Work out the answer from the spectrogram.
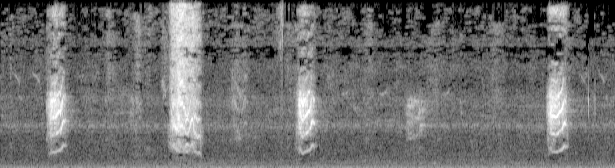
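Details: Female Double-collared Seedeater giving calls to prompt singing males. Four high, bright chips with downward-sliding tails come roughly every one to two seconds, one of them fuller and longer.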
